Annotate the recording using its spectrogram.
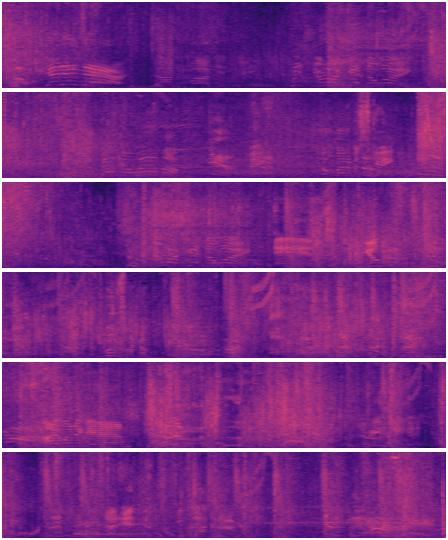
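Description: Electric zaps crackle in bursts.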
